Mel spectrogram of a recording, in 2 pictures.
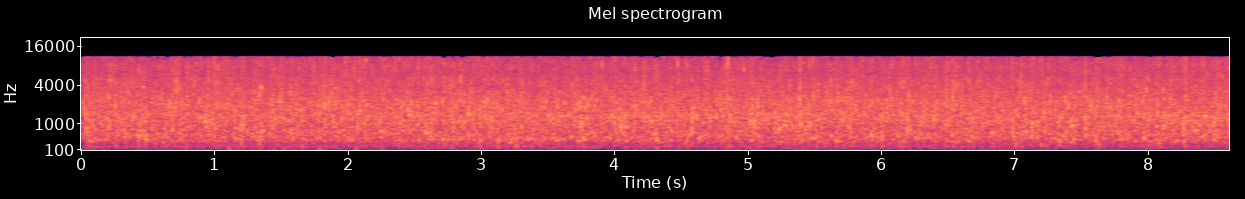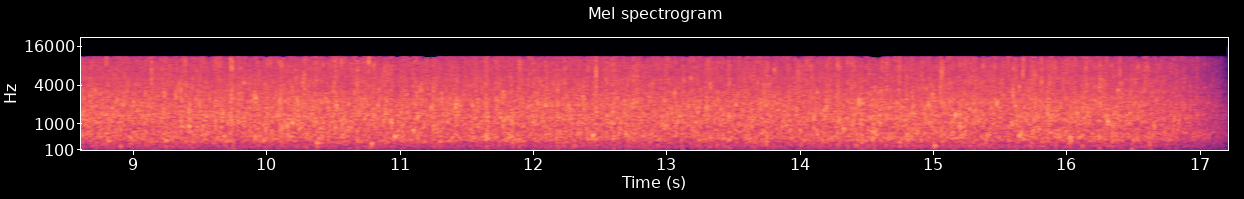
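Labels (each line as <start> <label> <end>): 0.0 Rain splashes into water. 17.0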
